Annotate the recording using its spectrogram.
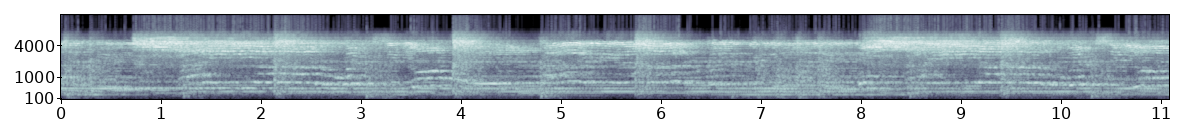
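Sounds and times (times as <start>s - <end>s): women singing gospel song: 0.0s - 11.0s.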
